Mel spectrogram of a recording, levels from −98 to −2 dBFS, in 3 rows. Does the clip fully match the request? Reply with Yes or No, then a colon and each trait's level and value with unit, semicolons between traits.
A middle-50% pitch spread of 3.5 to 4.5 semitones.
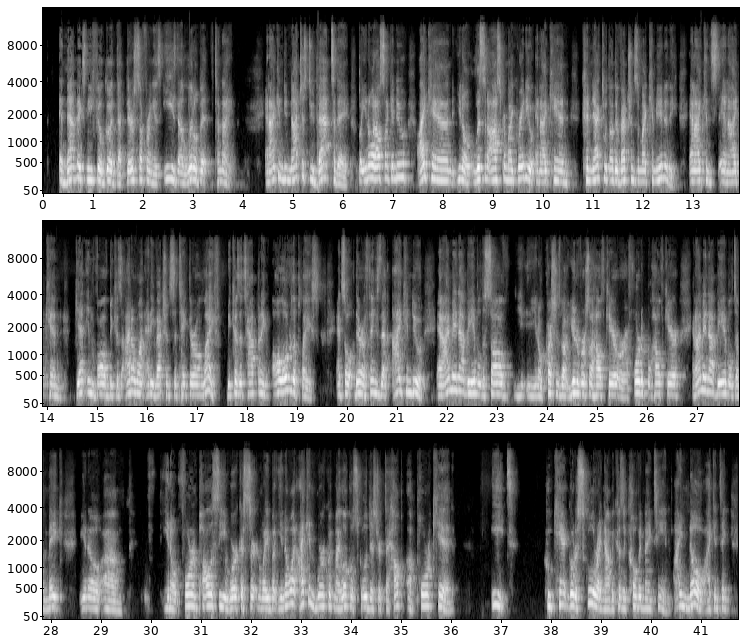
No: average, 3.1 semitones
